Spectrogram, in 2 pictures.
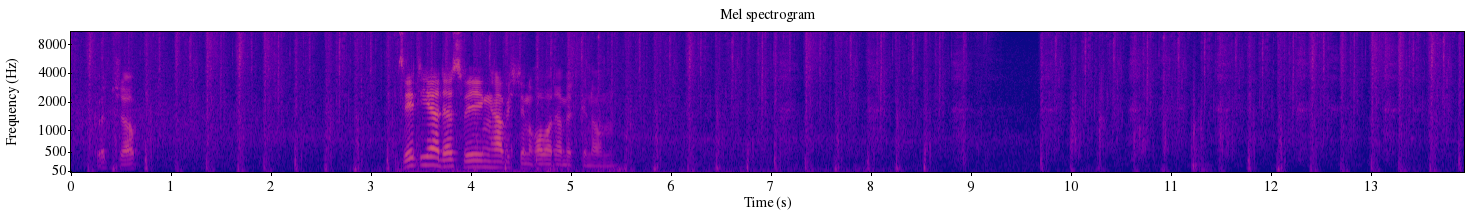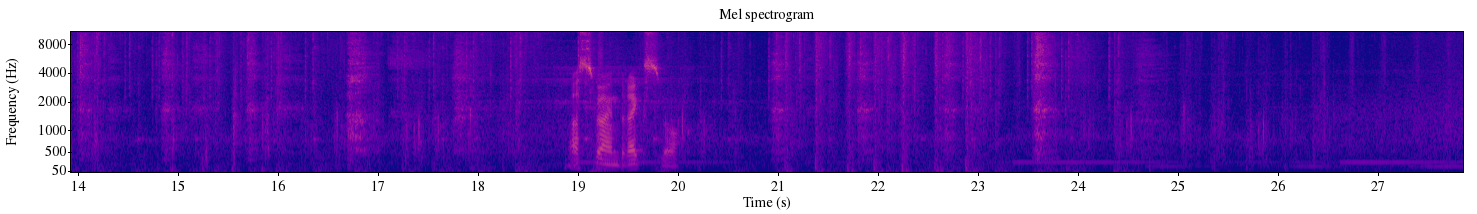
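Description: Footsteps crunch steadily over dry ground.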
